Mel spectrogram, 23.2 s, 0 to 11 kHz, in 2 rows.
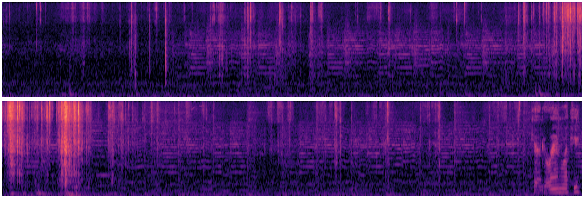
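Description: Foil trading-card pack wrapper crinkling and tearing open, loudest between about 11 and 13 seconds in, with a few small clicks of cards being handled before it. Quiet background music plays throughout.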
